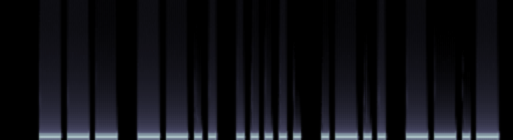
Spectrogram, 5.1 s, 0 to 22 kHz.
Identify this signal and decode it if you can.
Morse code, heard as a keyed tone, about 17 wpm, 700 Hz. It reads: OZ5LQ
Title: DXCC-100 Call Signs - 5 Characters - Repeated 3x - 17wpm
